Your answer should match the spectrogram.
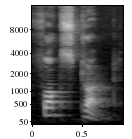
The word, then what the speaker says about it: foxtrot: o t dot so what how do we pronounce this foxtrot foxtrot foxtrot okay so you have to emphasize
